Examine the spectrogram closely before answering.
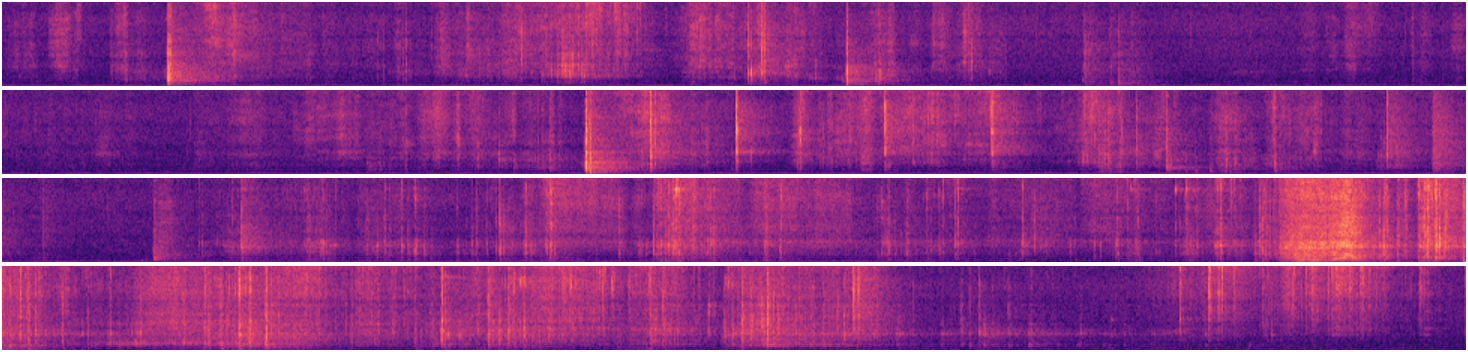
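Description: Handling noise from slime toppings and a small plastic toy chest: a few sharp plastic clicks, then a louder stretch of crinkling and rustling about two-thirds through, followed by lighter crinkly rustles as a hand works through sequins and beads on glue.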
